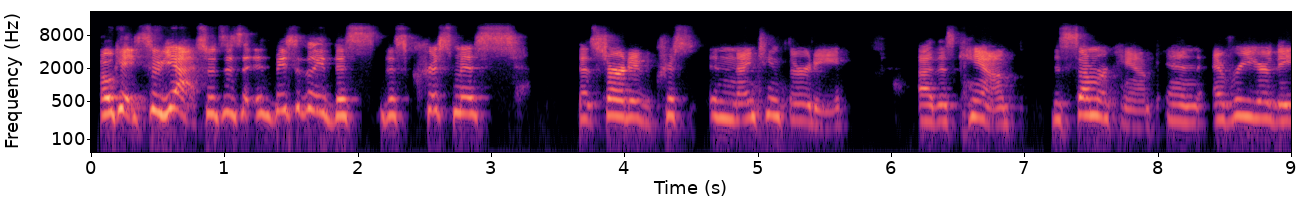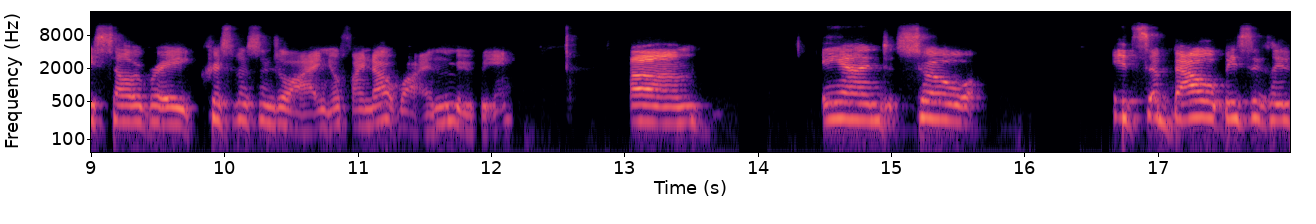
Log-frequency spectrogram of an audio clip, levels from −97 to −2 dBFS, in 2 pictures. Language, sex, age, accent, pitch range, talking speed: English, female, 20-39, American, 185-245 Hz, 150 wpm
